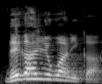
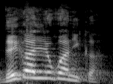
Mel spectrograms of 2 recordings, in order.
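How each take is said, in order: First: Said in the usual way. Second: 내가 punched higher and louder; 내가 emphatic; stress on 내가. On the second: Shown as a demonstration. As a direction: hammer 내가. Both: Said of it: "repeated point".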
